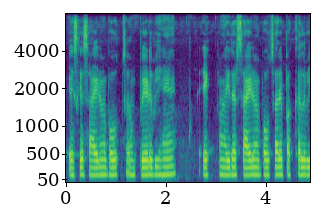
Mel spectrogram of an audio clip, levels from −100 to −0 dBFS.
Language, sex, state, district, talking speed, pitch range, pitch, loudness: Hindi, male, Jharkhand, Deoghar, 210 wpm, 130-140 Hz, 135 Hz, -16 LUFS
